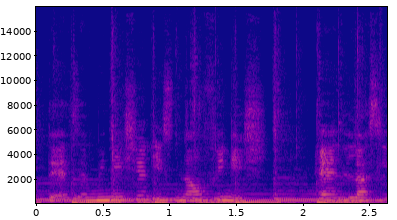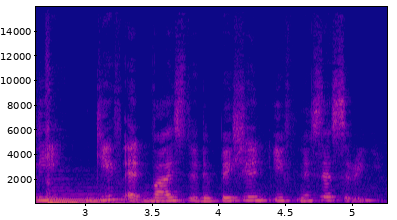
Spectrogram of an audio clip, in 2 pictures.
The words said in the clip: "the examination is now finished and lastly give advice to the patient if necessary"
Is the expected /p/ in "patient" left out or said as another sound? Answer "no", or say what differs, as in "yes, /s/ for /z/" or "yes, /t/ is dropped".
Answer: no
